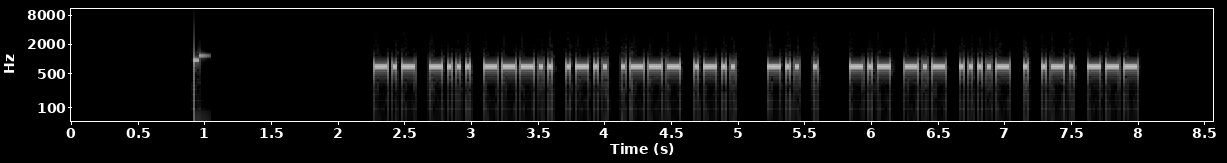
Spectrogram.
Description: Morse code, heard as a keyed tone, about 34 wpm, 700 Hz. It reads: KB8LJL DE KK4ERO
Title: USA Callsign DE Callsign 35wpm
